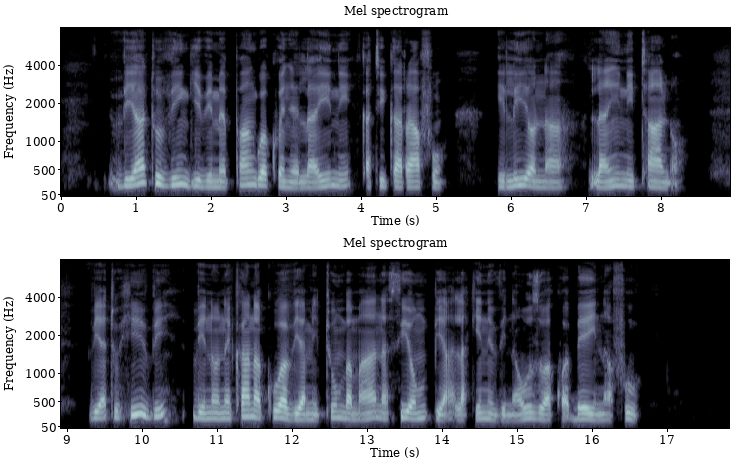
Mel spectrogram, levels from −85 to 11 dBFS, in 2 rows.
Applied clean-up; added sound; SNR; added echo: none; none; none; none.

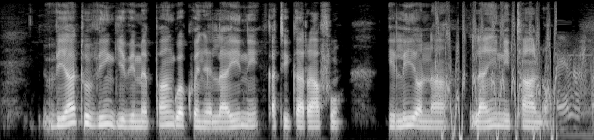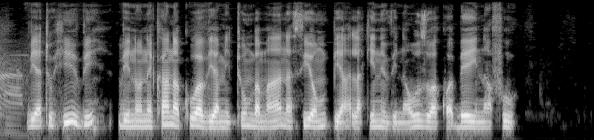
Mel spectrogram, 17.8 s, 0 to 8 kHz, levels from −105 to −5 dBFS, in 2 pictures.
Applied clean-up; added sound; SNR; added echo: none; Scratching (performance technique); 16 dB; none.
